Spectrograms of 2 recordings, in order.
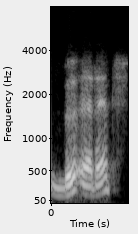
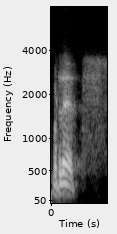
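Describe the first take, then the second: First: Both E vowels are pronounced separately. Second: The vowels are swallowed into one syllable. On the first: "you have two E sounds, the very short E" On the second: "you sometimes swallow it in"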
